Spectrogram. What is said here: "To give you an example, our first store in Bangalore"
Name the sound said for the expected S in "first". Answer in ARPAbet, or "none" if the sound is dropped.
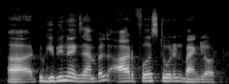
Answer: none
